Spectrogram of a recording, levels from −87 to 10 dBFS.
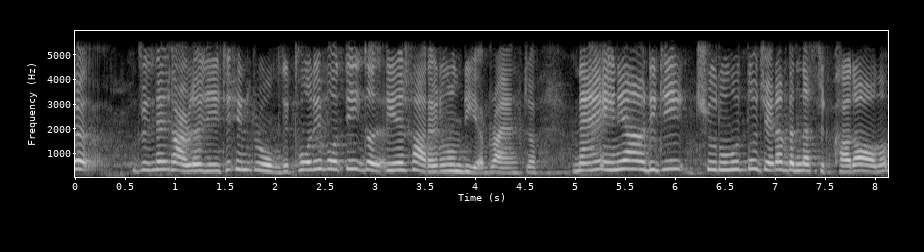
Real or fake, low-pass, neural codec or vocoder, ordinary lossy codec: fake; 5.4 kHz; autoencoder, 22.05 kHz, a latent of 192 numbers a frame, VITS, trained on one speaker; none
